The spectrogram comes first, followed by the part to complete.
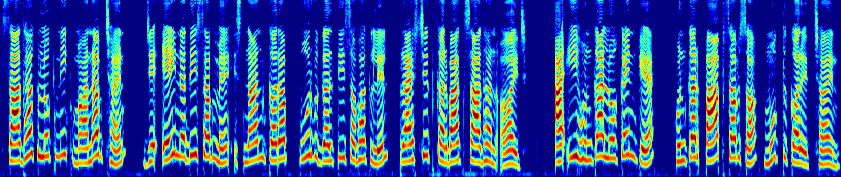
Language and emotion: Maithili, neutral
